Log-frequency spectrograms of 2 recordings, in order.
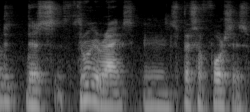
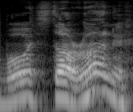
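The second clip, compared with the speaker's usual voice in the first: loud, higher barked order; sergeant's shout; 6 semitones higher, 9 dB louder, slower than usual. Retold or imitated. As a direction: yell the order at the recruit. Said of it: "the sergeant was saying".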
